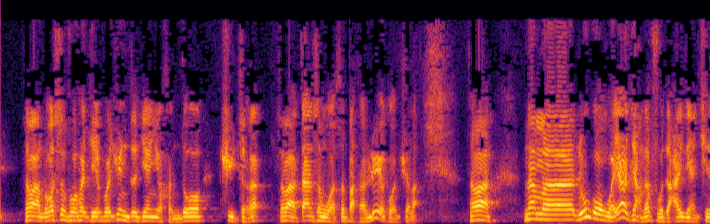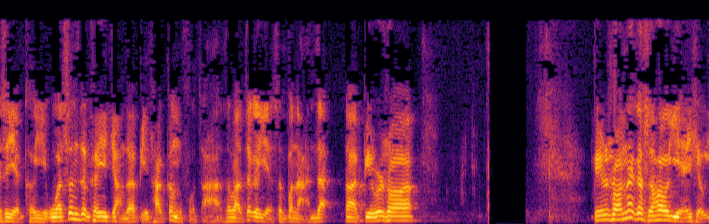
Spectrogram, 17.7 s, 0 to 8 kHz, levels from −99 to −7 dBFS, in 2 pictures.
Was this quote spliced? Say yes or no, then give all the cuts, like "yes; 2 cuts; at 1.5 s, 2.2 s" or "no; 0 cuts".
yes; 1 cut; at 13.4 s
